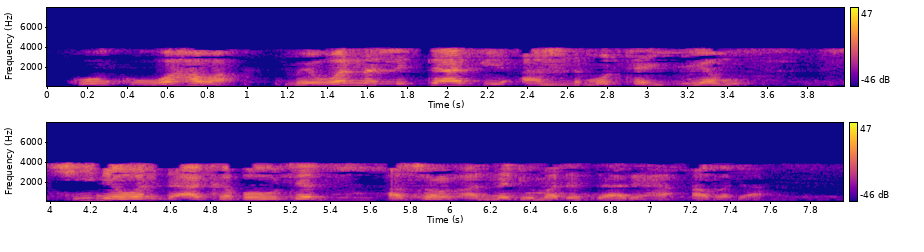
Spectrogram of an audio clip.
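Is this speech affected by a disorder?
No.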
